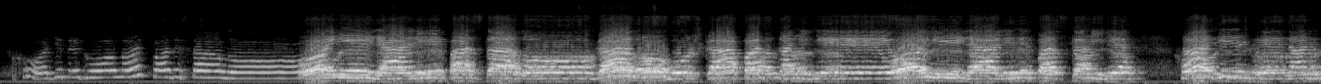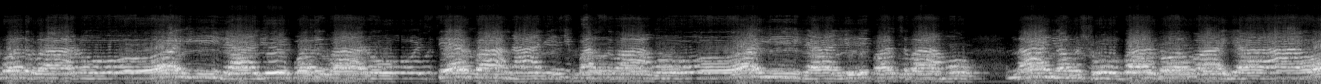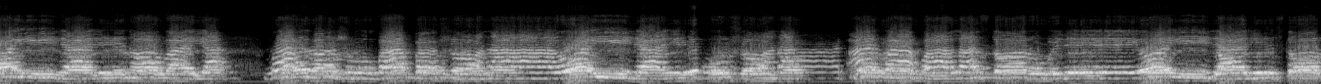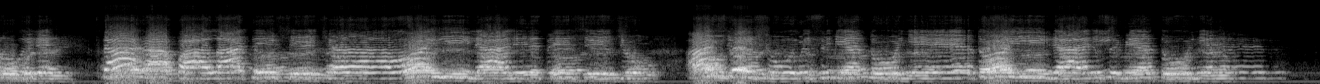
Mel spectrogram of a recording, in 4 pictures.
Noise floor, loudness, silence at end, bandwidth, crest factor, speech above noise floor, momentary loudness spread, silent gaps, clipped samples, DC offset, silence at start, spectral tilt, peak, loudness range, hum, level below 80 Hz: -38 dBFS; -13 LUFS; 0.35 s; 10.5 kHz; 12 dB; 25 dB; 8 LU; none; under 0.1%; under 0.1%; 0.25 s; -5.5 dB/octave; -2 dBFS; 3 LU; none; -46 dBFS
